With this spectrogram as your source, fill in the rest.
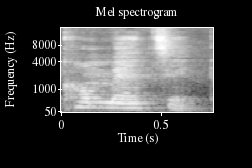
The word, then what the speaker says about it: Kemetic: And personally, I've been receiving transmissions that they're very clear that this is the Kemetic is how they say it. Kemetic. So comet, like a comet.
